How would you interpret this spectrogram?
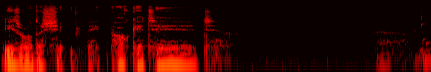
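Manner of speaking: usual speaking voice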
